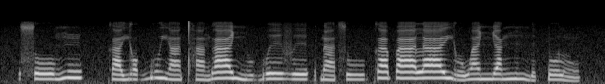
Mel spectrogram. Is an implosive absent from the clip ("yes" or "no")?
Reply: no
